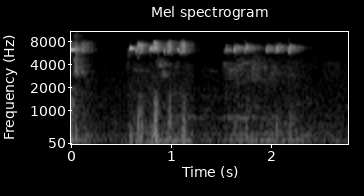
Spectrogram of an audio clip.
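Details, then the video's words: Blue-crowned hanging parrot seeking a rival, heard more softly: two short runs of thin, high, buzzy pulsed notes, each lasting well under a second, separated by a short silence. "Serindit Gacor Mencari Lawan"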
